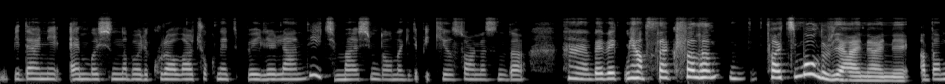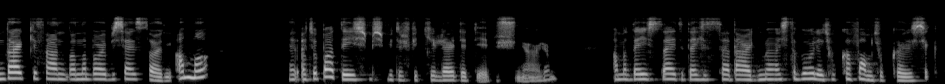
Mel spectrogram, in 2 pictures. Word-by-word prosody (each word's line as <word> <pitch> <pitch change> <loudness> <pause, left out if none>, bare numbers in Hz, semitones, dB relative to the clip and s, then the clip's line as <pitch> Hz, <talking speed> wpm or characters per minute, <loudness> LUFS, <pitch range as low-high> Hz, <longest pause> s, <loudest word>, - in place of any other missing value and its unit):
Bir 245 - -7
de, - - -1
hani, 250 -1 -2
en 240 +2 -1
başında 240 0 0
böyle 235 -1 -5
kurallar 240 0 -1
çok 250 +2 -11
net 240 -1 -5
belirlendiği 240 - -2
için 225 - -4
ben 225 0 -2
şimdi 230 +1 -3
ona 225 0 -7
gidip 215 -1 -12
2 235 - -10
yıl 230 - -5
sonrasında, 225 -1 -5 0.4
"Hıı, 255 -4 0
bebek 260 +1 +5
mi 285 - +5
yapsak?" 300 +2 +5
falan 325 -2 +8 0.2
ı 275 - 0
d 260 - -8 0.2
saçma 315 +4 +6
olur, 280 - +6
yani, 195 -4 +5
hani. 175 -2 +2
Adam 240 +2 -2
der 280 0 +3
ki 275 - -8
"Sen 245 -2 -4
bana 235 +1 -5
böyle 240 -1 -3
bir 235 - -2
şey 245 0 0
söyledin 195 -8 -5
ama" 320 +4 0 0.8
Eee, 230 - -8
acaba 260 +9 -1
değişmiş 225 +1 0
midir 215 -2 -11
fikirleri 195 -1 -6
de 185 0 -8
diye - - -10
düşünüyorum. - - -8 0.5
Ama 230 0 -8
değişseydi 235 0 -3
de 225 0 -4
hissederdim. 220 0 -5
Ya, 235 0 -4
işte, 235 +2 -6
böyle 255 -3 -2
çok 230 0 -13
kafam 245 -3 -4
çok 190 -1 -13
karışık. 175 -1 -1
235 Hz, 185 wpm, -22 LUFS, 220-250 Hz, 0.8 s, falan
